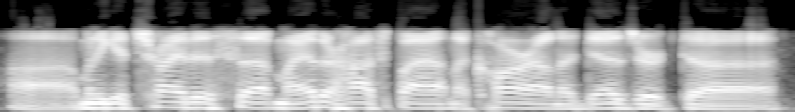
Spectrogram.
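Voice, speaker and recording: A hoarse man from southern California, chatting on the air with another radio operator, rambling and filler-heavy. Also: medium pitch, fast talker, no echo. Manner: friendly, rambling, many filler sounds. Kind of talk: casual on-air radio chat. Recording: phone-like radio transmission.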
